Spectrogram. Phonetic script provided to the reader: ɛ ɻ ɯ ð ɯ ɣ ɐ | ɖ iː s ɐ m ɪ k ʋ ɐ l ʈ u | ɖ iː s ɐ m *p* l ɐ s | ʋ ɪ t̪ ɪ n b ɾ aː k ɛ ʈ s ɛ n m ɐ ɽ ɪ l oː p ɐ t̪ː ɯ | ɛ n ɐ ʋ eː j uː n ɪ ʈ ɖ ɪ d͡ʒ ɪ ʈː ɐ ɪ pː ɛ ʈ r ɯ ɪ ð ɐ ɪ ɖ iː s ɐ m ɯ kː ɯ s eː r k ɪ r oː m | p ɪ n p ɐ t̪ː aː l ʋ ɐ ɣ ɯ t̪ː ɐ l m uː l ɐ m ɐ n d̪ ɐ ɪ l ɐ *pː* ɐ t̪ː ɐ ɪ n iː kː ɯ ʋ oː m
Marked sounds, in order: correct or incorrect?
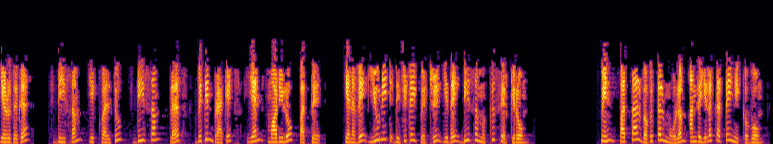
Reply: correct, incorrect

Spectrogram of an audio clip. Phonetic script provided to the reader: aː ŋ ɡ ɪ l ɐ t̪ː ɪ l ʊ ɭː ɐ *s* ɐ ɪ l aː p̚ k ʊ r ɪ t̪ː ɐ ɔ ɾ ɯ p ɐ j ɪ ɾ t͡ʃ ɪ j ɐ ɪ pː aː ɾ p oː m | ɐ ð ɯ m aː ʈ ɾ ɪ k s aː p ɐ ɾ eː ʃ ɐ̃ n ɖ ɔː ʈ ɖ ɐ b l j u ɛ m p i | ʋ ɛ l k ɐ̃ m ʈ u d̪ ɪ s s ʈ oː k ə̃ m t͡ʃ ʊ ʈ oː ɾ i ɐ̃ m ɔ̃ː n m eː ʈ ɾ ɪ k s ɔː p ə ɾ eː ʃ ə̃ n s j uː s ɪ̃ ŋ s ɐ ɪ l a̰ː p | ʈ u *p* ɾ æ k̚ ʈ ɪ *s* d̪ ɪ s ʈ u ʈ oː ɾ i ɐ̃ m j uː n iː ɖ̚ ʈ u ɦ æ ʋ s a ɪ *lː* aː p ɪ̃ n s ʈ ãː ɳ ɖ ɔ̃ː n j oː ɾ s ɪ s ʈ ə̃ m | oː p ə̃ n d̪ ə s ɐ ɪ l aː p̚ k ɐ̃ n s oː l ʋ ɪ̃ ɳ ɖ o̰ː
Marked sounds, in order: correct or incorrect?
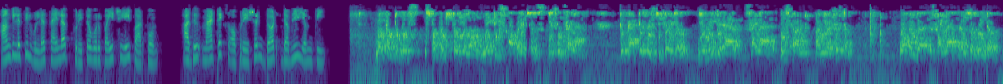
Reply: correct, correct, correct, incorrect

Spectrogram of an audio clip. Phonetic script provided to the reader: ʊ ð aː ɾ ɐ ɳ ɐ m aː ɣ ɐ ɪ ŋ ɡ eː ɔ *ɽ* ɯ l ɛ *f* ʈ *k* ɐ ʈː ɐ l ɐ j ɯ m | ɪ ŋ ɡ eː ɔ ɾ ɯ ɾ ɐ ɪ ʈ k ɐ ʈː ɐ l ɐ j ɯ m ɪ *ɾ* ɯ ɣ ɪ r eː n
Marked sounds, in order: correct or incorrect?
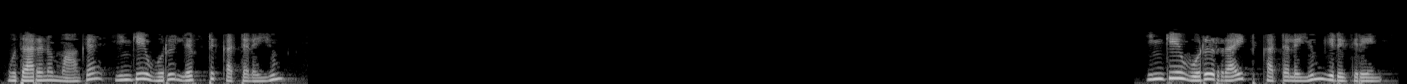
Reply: incorrect, correct, correct, incorrect

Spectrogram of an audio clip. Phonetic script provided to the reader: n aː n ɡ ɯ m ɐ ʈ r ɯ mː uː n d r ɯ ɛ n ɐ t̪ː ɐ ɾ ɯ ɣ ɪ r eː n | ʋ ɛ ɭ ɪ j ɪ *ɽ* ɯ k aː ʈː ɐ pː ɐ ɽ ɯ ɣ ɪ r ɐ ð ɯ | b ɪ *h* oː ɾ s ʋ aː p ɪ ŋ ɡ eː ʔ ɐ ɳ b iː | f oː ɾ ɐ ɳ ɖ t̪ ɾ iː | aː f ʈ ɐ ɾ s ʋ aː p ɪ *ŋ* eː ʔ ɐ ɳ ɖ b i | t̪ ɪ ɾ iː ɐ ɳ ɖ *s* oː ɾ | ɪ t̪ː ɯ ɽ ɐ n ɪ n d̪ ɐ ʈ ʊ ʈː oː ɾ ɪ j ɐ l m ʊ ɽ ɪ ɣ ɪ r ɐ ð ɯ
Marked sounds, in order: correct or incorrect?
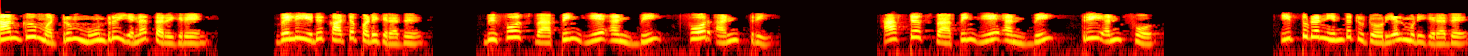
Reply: correct, incorrect, correct, incorrect

